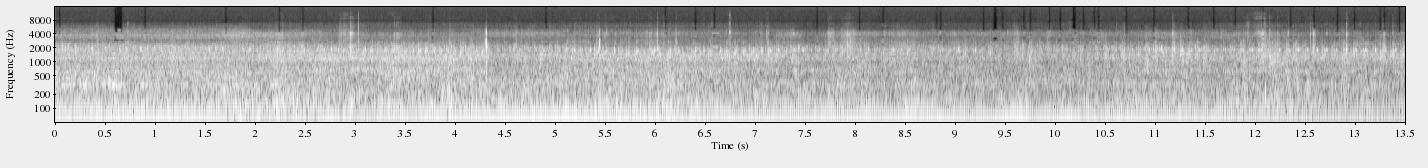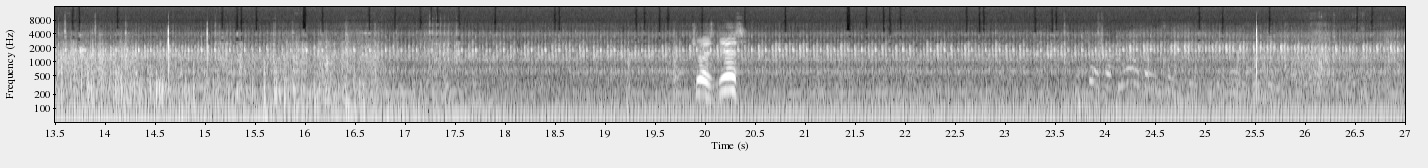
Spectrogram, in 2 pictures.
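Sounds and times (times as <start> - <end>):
vehicle engine droning: 0.0 - 27.0
faint clicks: 2.8 - 8.2, 10.9 - 17.7, 24.9 - 27.0.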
